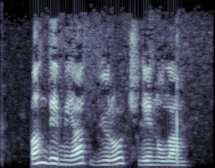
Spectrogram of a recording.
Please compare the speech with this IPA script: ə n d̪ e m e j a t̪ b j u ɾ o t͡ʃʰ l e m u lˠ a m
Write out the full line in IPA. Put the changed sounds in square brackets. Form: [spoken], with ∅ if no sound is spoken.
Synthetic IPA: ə n d̪ e m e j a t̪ b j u ɾ o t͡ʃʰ l e [n] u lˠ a m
